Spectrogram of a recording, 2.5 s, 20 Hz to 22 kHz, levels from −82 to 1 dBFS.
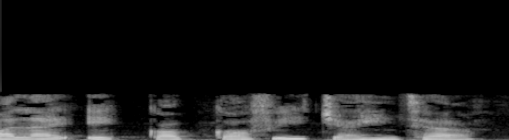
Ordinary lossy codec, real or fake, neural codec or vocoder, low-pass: MP3, 32 kbps; real; none; 7.2 kHz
